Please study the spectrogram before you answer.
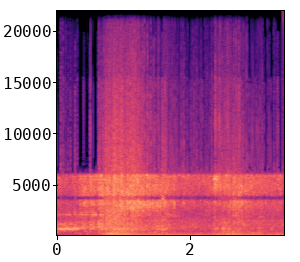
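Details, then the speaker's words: Rebuilt Jaguar Ronart XJS V12 (new valves, guides, seats, big-end shells, polished crank) on test bed at normal working temperature, about 150°F: deep, steady, even idle with no top-end ticking; tappets now quiet, good oil pressure, carburetors not yet set up. "Okay, so as you can hear, the tappets are now nice and quiet. There's also good oil pressure on it, even though the temperature is currently at 150 degrees Fahrenheit."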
